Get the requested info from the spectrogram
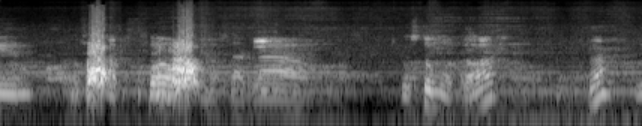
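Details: During feeding, Mia the aspin gives two loud, abrupt barks close together, followed by a woman's coaxing Filipino speech asking if she wants the tasty rice and barbecue.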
